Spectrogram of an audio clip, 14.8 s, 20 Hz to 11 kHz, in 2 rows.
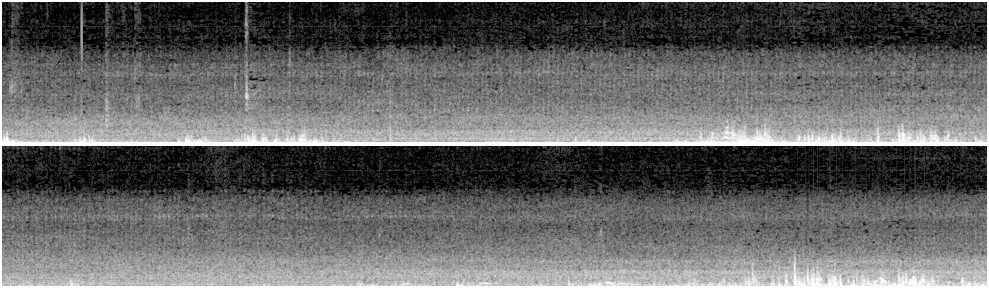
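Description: A sharp click at the start as the BMW 530i's power trunk lid latches shut. Then steady outdoor background noise with wind on the microphone and soft, irregular thumps and rustles from walking around the car.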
